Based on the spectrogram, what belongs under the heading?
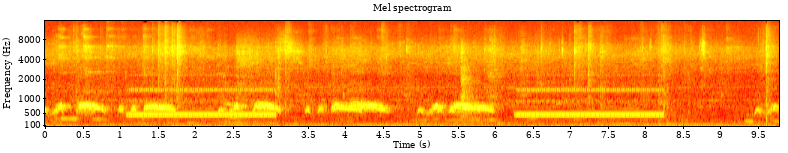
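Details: Spotted dove from a northern Vietnam dove breeding garden in Ba Vì, Hanoi, giving soft low cooing phrases in short bursts. Two long steady electronic beeps overlap the calling.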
